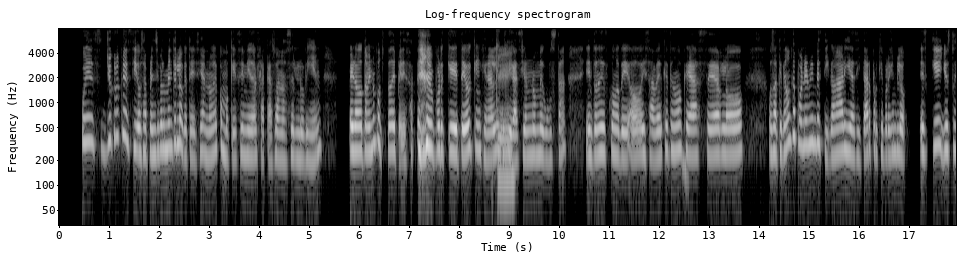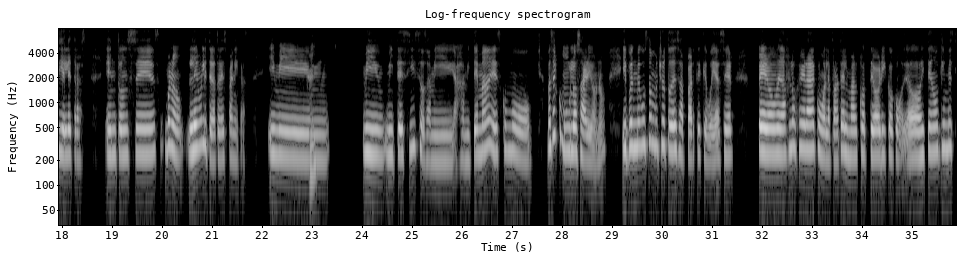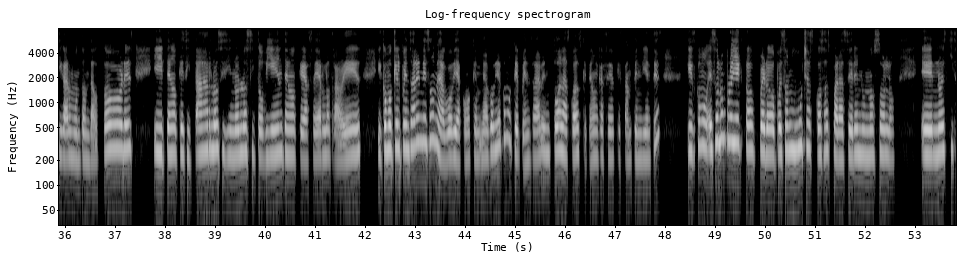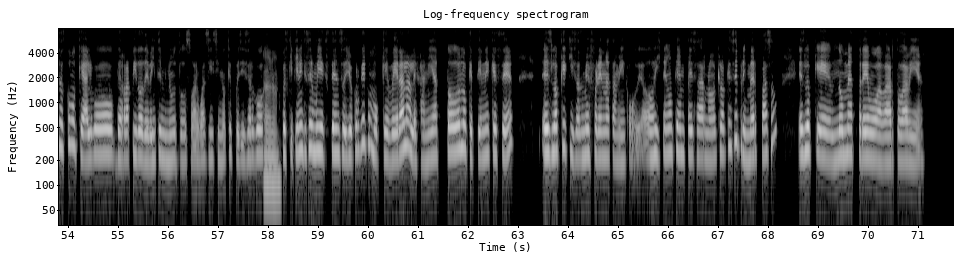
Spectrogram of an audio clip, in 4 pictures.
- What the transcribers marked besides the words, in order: chuckle; other background noise
- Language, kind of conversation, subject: Spanish, advice, ¿Cómo puedo dejar de procrastinar al empezar un proyecto y convertir mi idea en pasos concretos?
